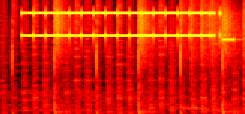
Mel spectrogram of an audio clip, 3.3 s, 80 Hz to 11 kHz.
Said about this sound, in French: Cela ne veut pas dire qu'il n'y a plus de handshake. Si l'on baisse la fréquence d'un handshake de modem ADSL2 pour le rendre audible, ça donne ça.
